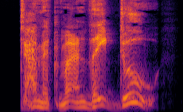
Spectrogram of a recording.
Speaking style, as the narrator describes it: Joshua snapped back, his voice rising almost to a shout

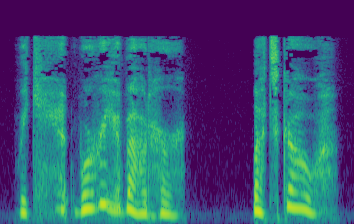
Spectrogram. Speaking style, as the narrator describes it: she whispered

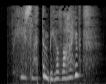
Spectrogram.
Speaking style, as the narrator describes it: I whisper

